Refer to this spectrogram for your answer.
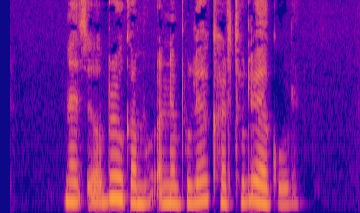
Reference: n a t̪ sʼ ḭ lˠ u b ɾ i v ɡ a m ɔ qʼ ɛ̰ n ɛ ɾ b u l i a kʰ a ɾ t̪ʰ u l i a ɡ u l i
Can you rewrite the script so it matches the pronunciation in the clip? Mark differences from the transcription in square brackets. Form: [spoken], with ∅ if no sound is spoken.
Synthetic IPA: n a t̪ sʼ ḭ lˠ [ɔ] b ɾ i v ɡ a m ɔ qʼ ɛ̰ n ɛ [∅] b u l i a kʰ a ɾ t̪ʰ u l i a ɡ u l i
